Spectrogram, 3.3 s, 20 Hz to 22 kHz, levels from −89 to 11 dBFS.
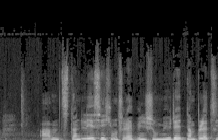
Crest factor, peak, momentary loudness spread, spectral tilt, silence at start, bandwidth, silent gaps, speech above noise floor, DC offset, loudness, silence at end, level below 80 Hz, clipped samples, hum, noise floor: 18 dB; -2 dBFS; 7 LU; -4.5 dB/octave; 0.05 s; 15 kHz; none; 26 dB; under 0.1%; -19 LUFS; 0 s; -56 dBFS; under 0.1%; none; -44 dBFS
